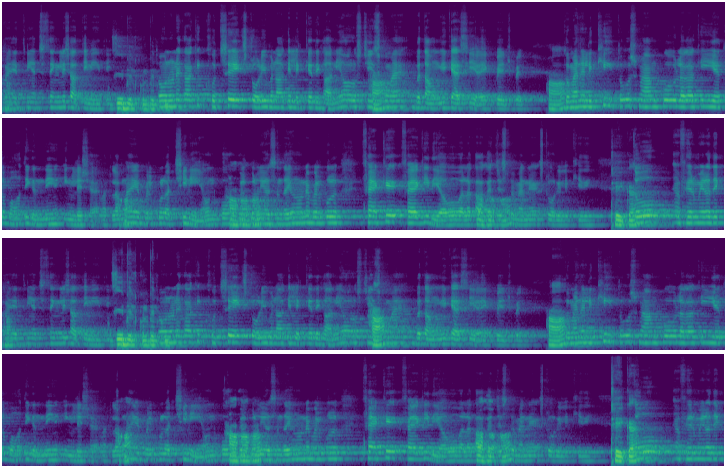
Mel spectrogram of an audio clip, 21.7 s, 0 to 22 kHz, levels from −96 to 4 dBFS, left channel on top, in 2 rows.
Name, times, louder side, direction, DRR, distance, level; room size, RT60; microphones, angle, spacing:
voice 1, 0.0-1.7 2.3-7.8 8.4-19.7 20.3-21.6, left 2 dB, 30° left, 8 dB, 0.6 m, -34 dB
voice 2, 1.7-2.4 5.5-5.8 8.2-8.5 12.6-12.8 14.3-14.7 18.0-18.5 20.0-20.4, right 4 dB, 35° right, 11 dB, 0.3 m, -29 dB
11.5 x 7.9 x 8.0 m, 2.2 s
head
